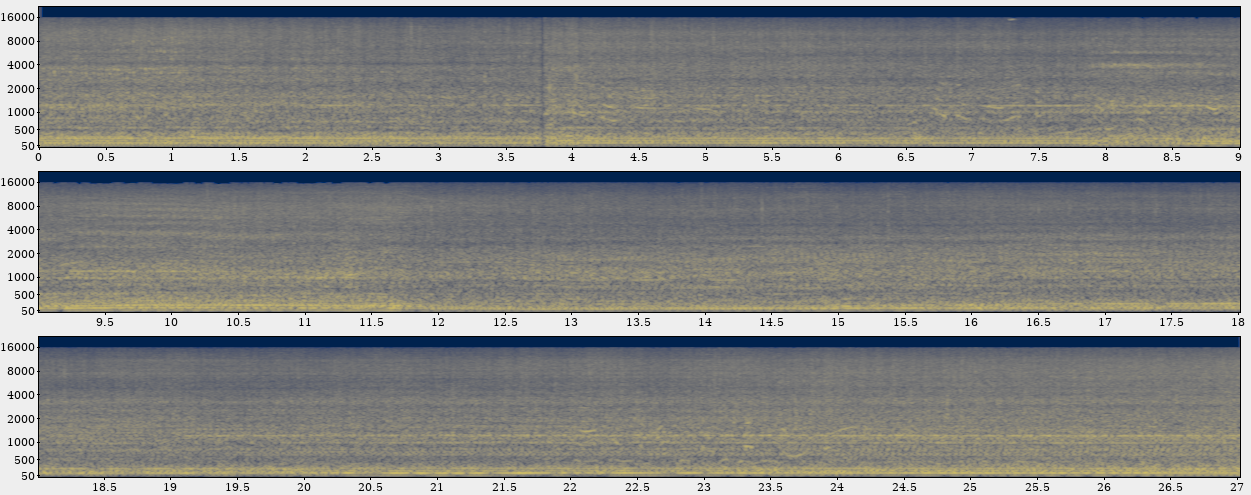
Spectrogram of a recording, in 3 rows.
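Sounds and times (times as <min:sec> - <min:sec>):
tractor engine running: 0:00.0 - 0:27.0.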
